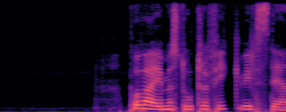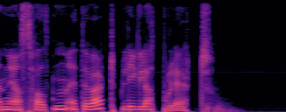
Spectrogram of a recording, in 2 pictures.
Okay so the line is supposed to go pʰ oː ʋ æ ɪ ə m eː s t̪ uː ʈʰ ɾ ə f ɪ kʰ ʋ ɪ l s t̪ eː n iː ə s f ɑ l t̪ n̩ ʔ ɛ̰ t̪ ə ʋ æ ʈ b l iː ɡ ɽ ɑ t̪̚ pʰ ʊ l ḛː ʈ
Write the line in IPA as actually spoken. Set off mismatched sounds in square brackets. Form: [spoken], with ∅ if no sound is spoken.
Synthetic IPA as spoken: pʰ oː ʋ æ ɪ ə m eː s t̪ uː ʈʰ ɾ [ɑ] f ɪ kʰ ʋ ɪ l s t̪ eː n iː [ɑ] s f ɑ l t̪ n̩ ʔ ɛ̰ t̪ ə ʋ æ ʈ b l iː ɡ [l] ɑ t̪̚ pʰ ʊ l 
